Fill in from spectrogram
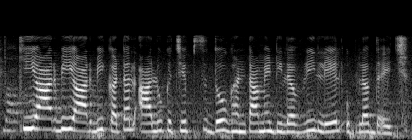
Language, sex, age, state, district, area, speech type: Maithili, female, 18-30, Bihar, Saharsa, rural, read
